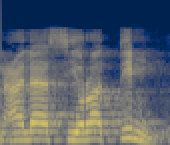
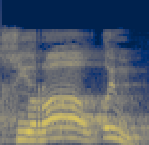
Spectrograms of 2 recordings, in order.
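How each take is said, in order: First: "siratim" with a light, plain t; wrong thin T. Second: Slow "Siratim" with a heavy, emphatic Arabic t; correct thick T. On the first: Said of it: "jangan ala siratim". ("siratim" dengan bunyi ta nipis) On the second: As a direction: draw out "Siratim" with a thick tho sound. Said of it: "Tim tak nak". ("Siratim" dengan bunyi tho tebal) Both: Shown as a demonstration.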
